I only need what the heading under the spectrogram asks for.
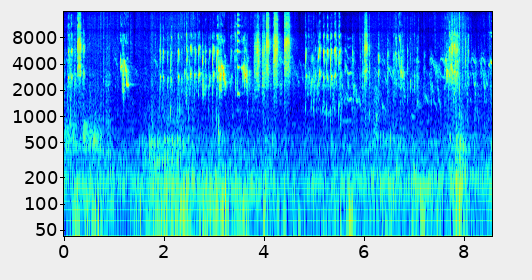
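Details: Budgerigar family chattering with thin, high, buzzy chirps and clicks in irregular runs, with a few sharp whistled notes and quieter gaps.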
